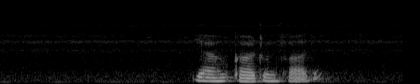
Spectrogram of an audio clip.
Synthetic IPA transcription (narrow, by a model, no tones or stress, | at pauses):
jaːɦukaːʈunfa̰ːd̪ə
